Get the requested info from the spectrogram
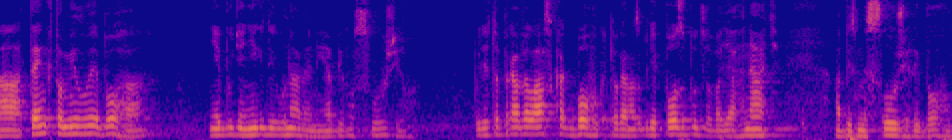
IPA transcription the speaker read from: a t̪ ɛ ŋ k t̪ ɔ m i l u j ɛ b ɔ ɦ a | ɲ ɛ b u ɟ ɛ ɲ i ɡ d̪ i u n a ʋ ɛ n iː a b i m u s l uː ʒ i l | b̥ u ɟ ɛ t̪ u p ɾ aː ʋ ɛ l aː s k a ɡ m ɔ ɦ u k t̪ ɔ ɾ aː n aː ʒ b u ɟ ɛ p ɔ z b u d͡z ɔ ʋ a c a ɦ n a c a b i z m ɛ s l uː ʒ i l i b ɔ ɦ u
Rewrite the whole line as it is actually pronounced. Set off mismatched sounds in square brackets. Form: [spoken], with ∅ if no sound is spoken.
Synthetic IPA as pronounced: a t̪ ɛ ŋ k t̪ ɔ m i l u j ɛ b ɔ ɦ a | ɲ ɛ b u ɟ ɛ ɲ i ɡ d̪ i u n a ʋ ɛ n iː a b i m u s l uː ʒ i l | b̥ u ɟ ɛ t̪ [ɔ] p ɾ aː ʋ ɛ l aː s k a ɡ [b] ɔ ɦ u k t̪ ɔ ɾ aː n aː [z] b u ɟ ɛ p ɔ z b u d͡z ɔ ʋ a [ɟ] a ɦ n a c a b i z m ɛ s l uː ʒ i l i b ɔ ɦ u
